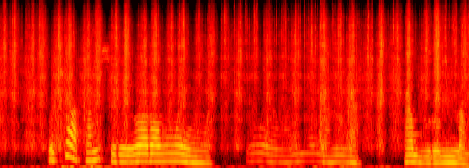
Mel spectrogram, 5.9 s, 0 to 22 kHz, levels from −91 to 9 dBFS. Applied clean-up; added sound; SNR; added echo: none; Rattle (instrument); 3 dB; none.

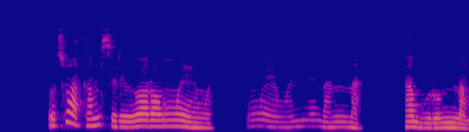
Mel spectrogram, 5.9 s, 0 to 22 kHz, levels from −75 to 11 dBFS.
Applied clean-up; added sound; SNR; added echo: none; none; none; none.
